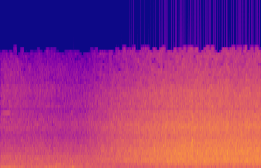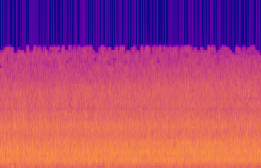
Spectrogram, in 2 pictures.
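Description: A fountain's jets splash into a basin.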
